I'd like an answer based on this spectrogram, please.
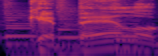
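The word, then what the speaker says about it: Che bello: Chebello. Aké krásne. Vyslovuje sa kebello.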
